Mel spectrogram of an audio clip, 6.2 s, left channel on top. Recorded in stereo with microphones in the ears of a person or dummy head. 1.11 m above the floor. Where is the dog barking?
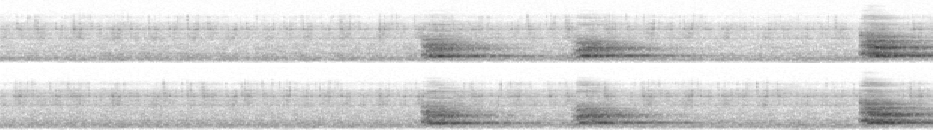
30° right (ahead or behind), 7.5 m; by 6.2 s 25° right (ahead or behind), 9 m.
